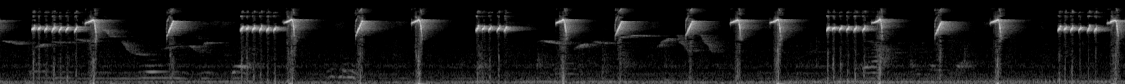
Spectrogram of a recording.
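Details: Brown-throated sunbird training master for cage birds, nembak ngerol song: repeated short high rattles, each followed by sharp rising whistles, in a regular rhythm over a faint low hum.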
